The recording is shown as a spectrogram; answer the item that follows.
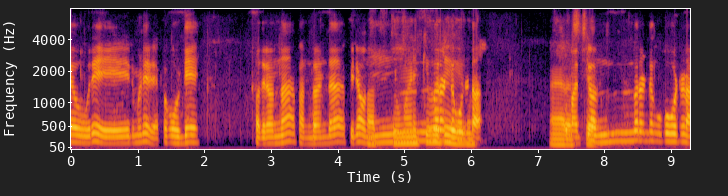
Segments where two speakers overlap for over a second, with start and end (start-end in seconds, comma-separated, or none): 4.5-6.0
